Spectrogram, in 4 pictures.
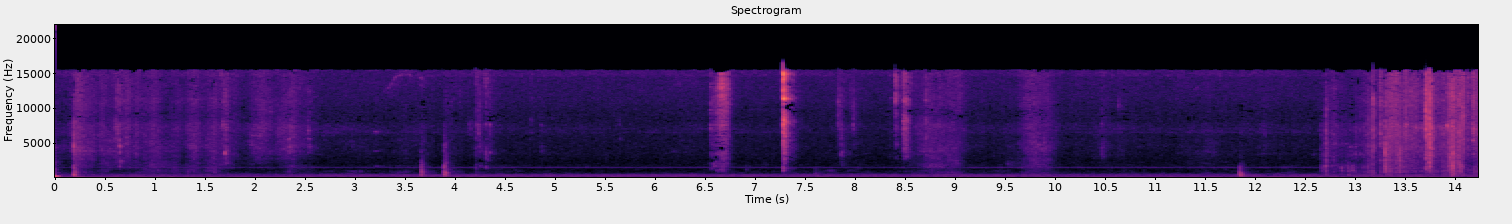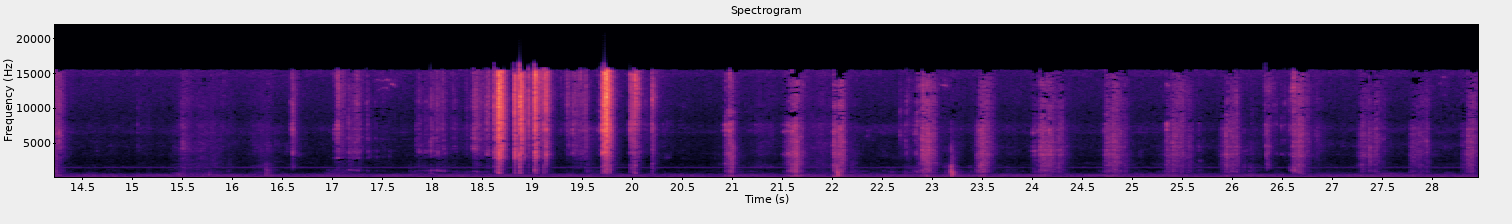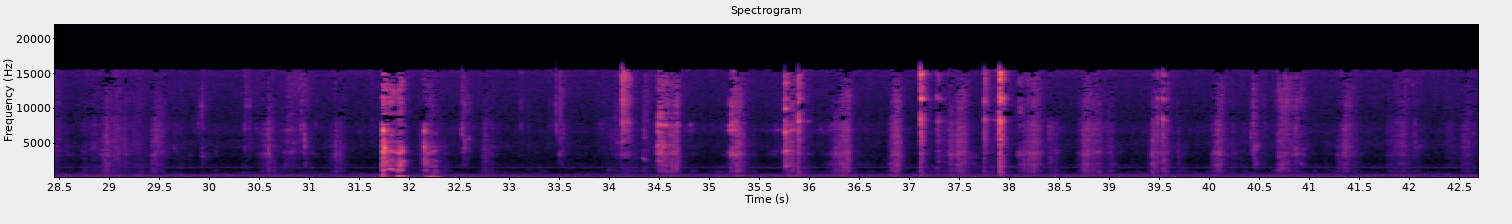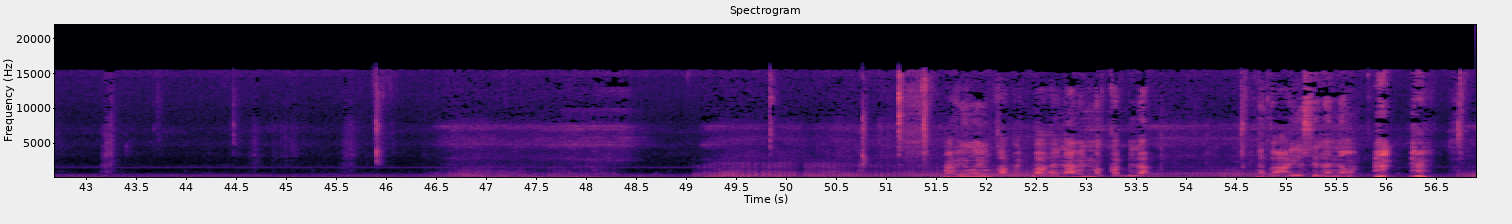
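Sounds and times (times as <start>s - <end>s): steady low hum: 0.0s - 56.9s
slurping and chewing noodles: 21.0s - 31.4s, 34.0s - 43.4s.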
